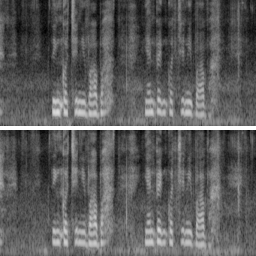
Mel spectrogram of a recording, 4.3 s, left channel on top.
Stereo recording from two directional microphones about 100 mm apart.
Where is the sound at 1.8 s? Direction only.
50° left (ahead or behind).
